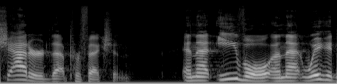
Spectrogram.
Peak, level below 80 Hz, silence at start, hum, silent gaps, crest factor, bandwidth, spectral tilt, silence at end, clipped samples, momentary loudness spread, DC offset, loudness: -8 dBFS; -60 dBFS; 0 s; none; none; 18 dB; 16.5 kHz; -5 dB/octave; 0 s; under 0.1%; 10 LU; 6%; -25 LUFS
